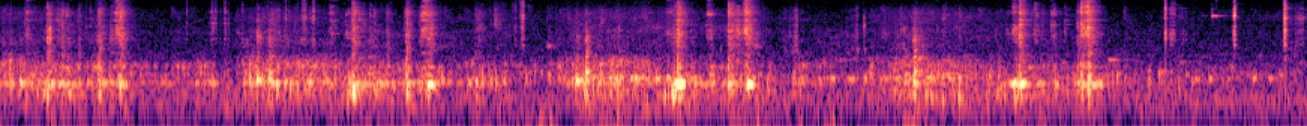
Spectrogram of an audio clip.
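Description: Small metal parts of a diesel fuel pump clicking and tapping as they are handled and fitted by hand, with sharp clicks scattered throughout. Underneath runs a low hum that comes and goes.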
